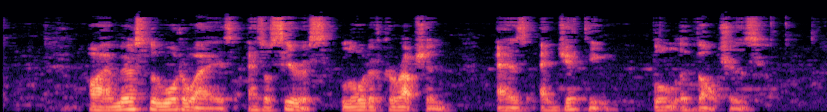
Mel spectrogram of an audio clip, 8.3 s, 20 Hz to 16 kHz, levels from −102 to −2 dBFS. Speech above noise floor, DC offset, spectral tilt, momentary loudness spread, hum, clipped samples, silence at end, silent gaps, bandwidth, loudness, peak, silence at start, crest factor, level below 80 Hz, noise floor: 36 dB; under 0.1%; -4 dB/octave; 11 LU; none; under 0.1%; 0.65 s; none; 9.6 kHz; -24 LUFS; -6 dBFS; 0.9 s; 20 dB; -52 dBFS; -60 dBFS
